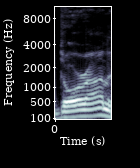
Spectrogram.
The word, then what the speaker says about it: Duran: Doran, is that how you pronounce his name? From the source? Duran. Yeah. Duran.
